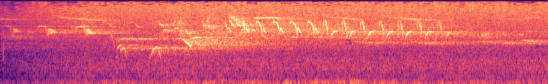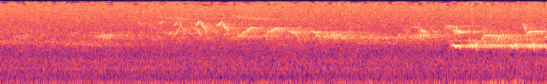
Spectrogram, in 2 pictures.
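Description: Songbirds singing faintly in an outdoor ambience, fading in at the start: rapid high trills and short whistled phrases, over a low steady rumble.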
